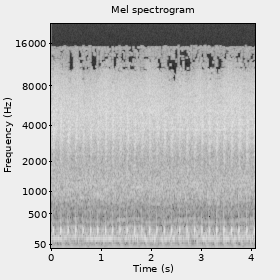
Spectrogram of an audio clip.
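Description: Death metal band playing an instrumental passage: a fast, even drumbeat of about eight hits a second over a held low guitar and bass note, with no vocals.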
